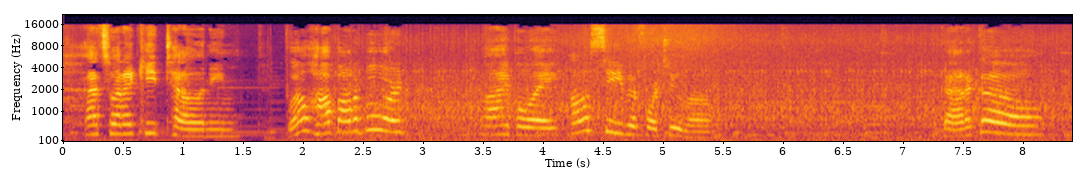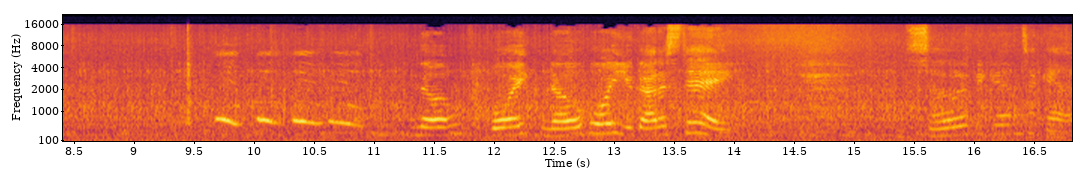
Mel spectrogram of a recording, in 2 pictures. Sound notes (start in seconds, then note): 9.5 dog whining; 14.5 sighing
